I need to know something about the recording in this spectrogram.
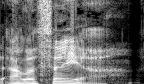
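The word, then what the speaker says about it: aletheia (ἀλήθεια): The English word truth, T-R-U-T-H, is pronounced different in the Greek New Testament. It's the word aletheia, aletheia, A-L-E-T-H-E-I-A, aletheia.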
